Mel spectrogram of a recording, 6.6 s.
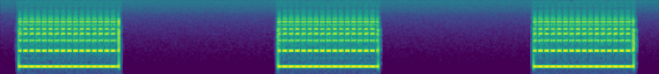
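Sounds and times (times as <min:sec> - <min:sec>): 
dial tone: 0:00.2 - 0:01.2, 0:02.8 - 0:03.8, 0:05.3 - 0:06.5.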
